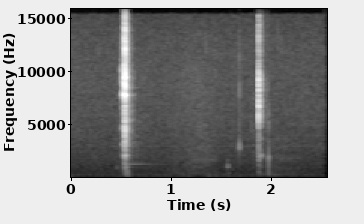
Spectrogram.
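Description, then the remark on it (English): Two sharp metallic clicks about a second and a half apart as a lighter is flicked to light a hemp wick, fairly crisp, followed by a few faint ticks. “If my hemp wick would light, that would be fabulous.”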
